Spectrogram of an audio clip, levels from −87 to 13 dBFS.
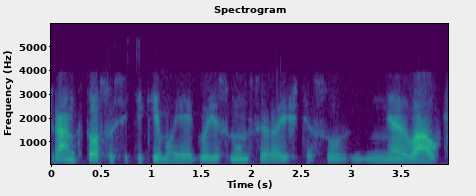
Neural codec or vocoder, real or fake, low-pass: none; real; 5.4 kHz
